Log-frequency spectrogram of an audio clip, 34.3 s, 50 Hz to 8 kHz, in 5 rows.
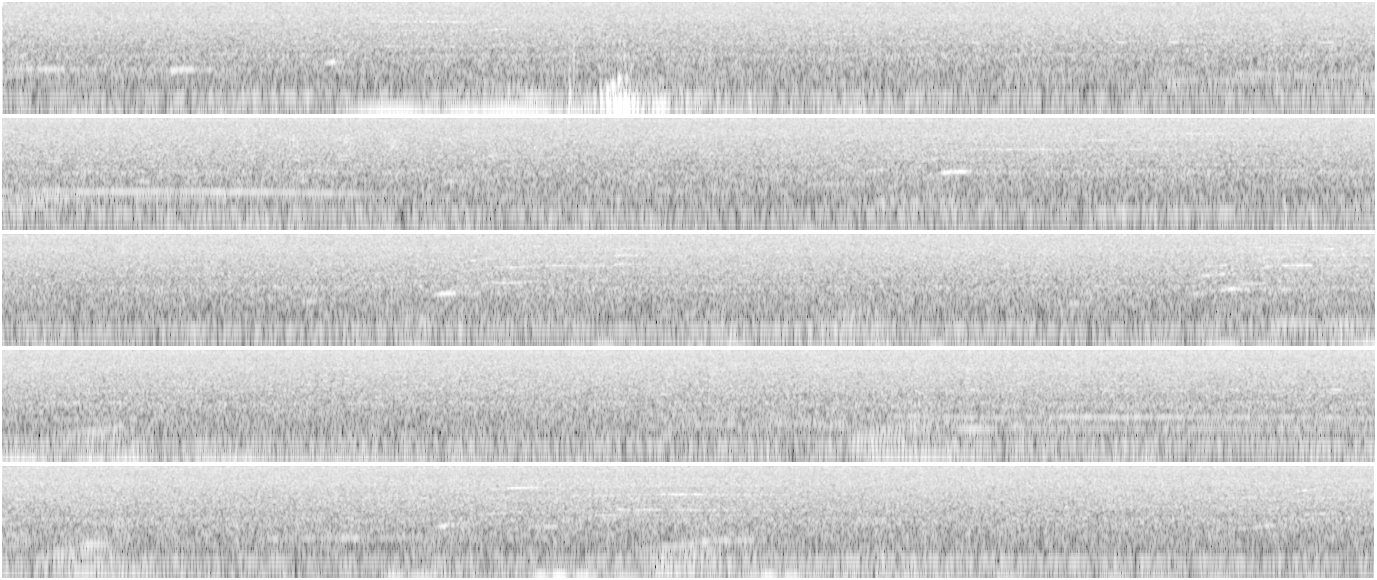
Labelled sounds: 1.9	2.2	humpback whale, 3.1 to 3.3 kHz
16.1	16.4	humpback whale, 0.83 to 0.93 kHz
29.8	31.0	humpback whale, 0.83 to 3.0 kHz

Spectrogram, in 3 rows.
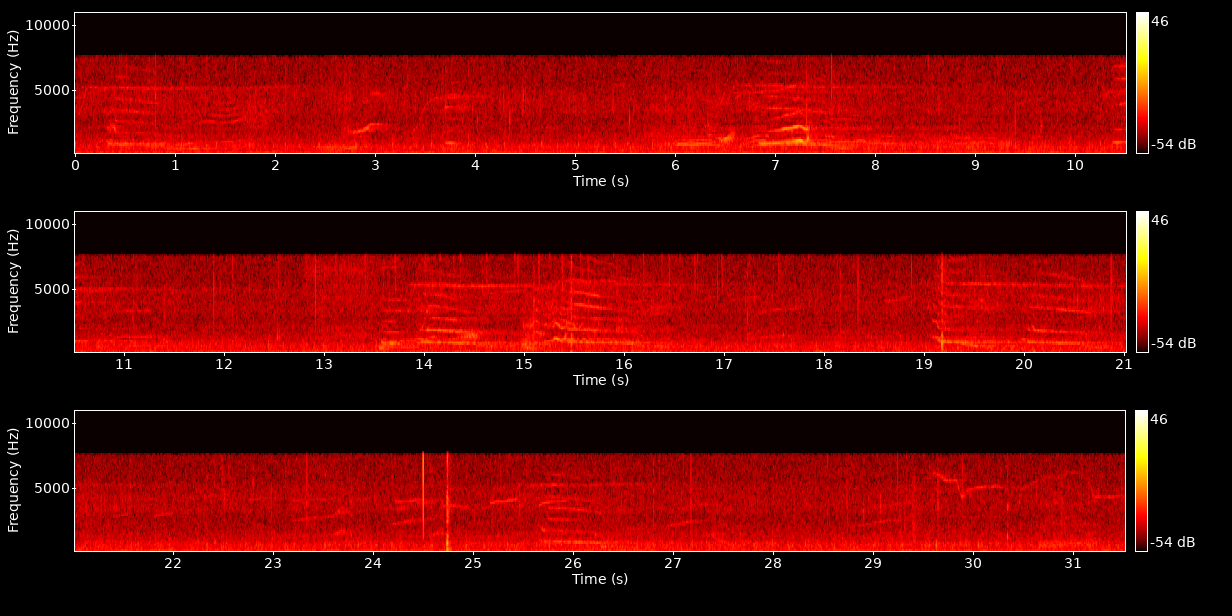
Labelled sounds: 0.0	1.2	killer whale, southern resident, call S36, 0.31 to 8.0 kHz
2.4	3.1	killer whale, southern resident, L pod, call S22, 0.31 to 4.9 kHz
6.0	6.4	killer whale, southern resident, J pod, call S04, 0.45 to 2.9 kHz
6.4	8.3	killer whale, southern resident, 0.36 to 7.4 kHz
10.9	11.4	killer whale, southern resident, 0.99 to 3.5 kHz
13.6	13.8	killer whale, southern resident, 0.31 to 6.8 kHz
15.4	16.3	killer whale, southern resident, 0.63 to 7.6 kHz
17.2	17.7	killer whale, southern resident, 1.1 to 3.6 kHz
18.6	18.9	killer whale, southern resident, whistle, 3.9 to 4.4 kHz
20.0	20.8	killer whale, southern resident, 0.31 to 8.0 kHz
20.9	23.5	killer whale, southern resident, whistle, 2.7 to 4.4 kHz
23.2	23.8	killer whale, southern resident, L pod, call S19, 0.94 to 4.9 kHz
24.2	24.8	killer whale, southern resident, L pod, call S19, 0.90 to 4.4 kHz
24.7	25.5	killer whale, southern resident, whistle, 3.4 to 4.3 kHz
25.7	26.4	killer whale, southern resident, 0.36 to 6.2 kHz
26.9	27.4	killer whale, southern resident, 1.9 to 3.9 kHz
28.9	29.4	killer whale, southern resident, 2.2 to 4.0 kHz
29.6	31.5	killer whale, southern resident, whistle, 3.7 to 8.0 kHz
30.7	31.2	killer whale, southern resident, J pod, call S04, 0.22 to 2.5 kHz

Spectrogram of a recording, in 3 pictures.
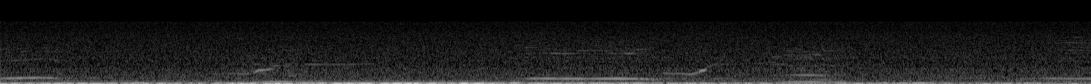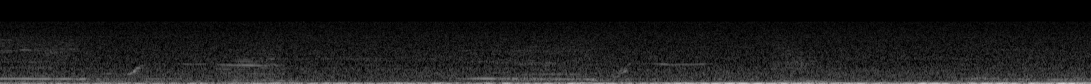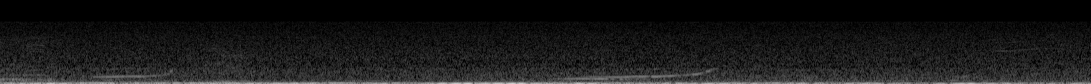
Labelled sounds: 5.4	5.8	humpback whale, 1.5 to 1.7 kHz
10.6	11.0	humpback whale, 2.6 to 2.8 kHz
12.7	13.6	humpback whale, 0.80 to 1.2 kHz
17.5	17.9	humpback whale, 0.83 to 1.0 kHz

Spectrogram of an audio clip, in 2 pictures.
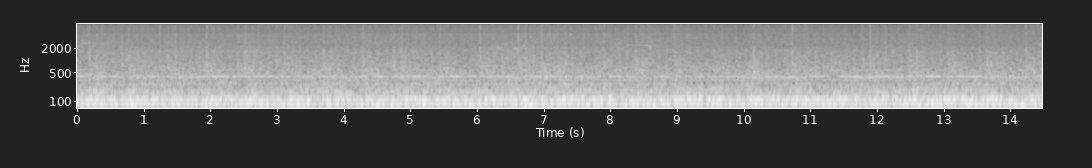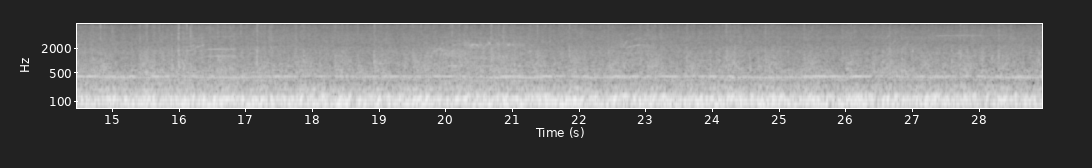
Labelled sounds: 2.6	3.3	killer whale, southern resident, 6.5 to 8.0 kHz
8.2	8.7	killer whale, southern resident, 1.7 to 3.1 kHz
19.8	21.1	killer whale, southern resident, 0.76 to 7.6 kHz
27.3	28.0	killer whale, southern resident, 3.8 to 4.2 kHz

